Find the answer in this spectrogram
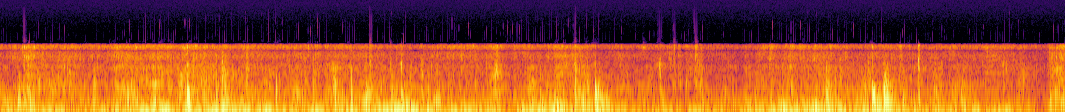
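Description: Zwartbles sheep flock hurrying past right next to a ground-level microphone: many irregular hoof thuds on grass with rustling of grass and wool.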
